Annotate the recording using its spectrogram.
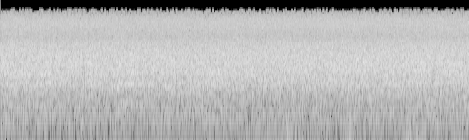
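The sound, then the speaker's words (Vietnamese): Heavy rain pours down in a dense, steady roar that fills the whole clip, loud and unbroken, with no voices or other sounds rising above the hiss. “À à à, các vị nào ở dưới muốn thì dồn lên chút đi, trời mưa lớn quá, sửa ngồi dưới nghe.”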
